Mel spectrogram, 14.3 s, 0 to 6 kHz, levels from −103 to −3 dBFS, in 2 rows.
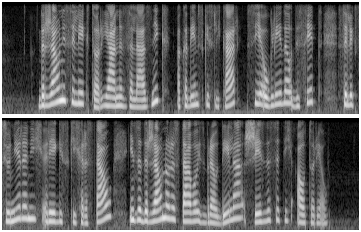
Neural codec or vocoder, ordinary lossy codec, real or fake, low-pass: none; none; real; 5.4 kHz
